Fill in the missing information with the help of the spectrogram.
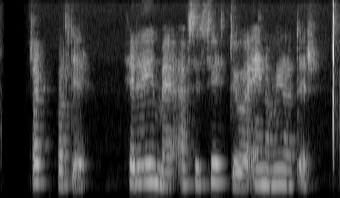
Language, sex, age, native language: Icelandic, female, 13, Icelandic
